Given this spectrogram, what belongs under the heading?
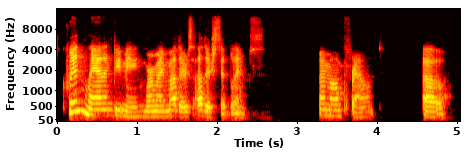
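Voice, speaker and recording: A woman narrating a children's story as a read-aloud, in an expressive storytelling style. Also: on the low side, moderate pace, gravelly, rough recording.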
